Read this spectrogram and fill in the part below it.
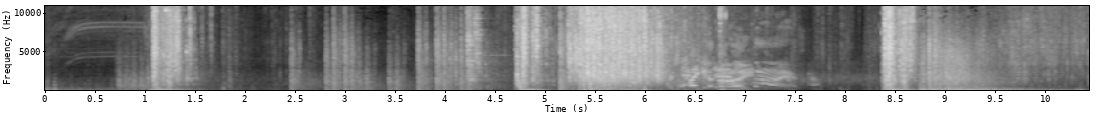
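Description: Gunshots crack in loud bursts.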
